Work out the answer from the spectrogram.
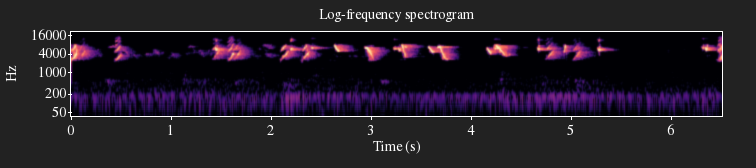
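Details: Kept saffron finch warming up to sing: clusters of sharp, high downslurred chips and short whistled notes separated by brief silences, over a quiet electrical hum.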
